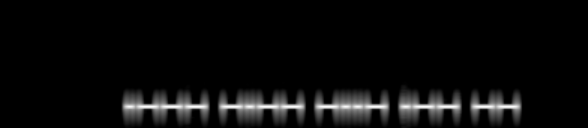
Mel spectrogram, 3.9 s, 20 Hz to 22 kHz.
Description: Morse code, heard as a keyed tone, about 30 wpm, 700 Hz. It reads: JYXWM
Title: Code Groups - 5 Letters - 30wpm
